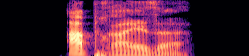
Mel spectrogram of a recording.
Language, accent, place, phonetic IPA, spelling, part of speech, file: German, Germany, Berlin, [ˈapˌʁaɪ̯zə], abreise, verb, De-abreise.ogg
- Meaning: inflection of abreisen: 1. first-person singular dependent present 2. first/third-person singular dependent subjunctive I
